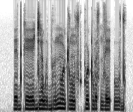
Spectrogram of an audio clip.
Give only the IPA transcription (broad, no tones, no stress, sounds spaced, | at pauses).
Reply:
e d k eː d͡ʑ ɛ̃ w ɯ b ɯ n ũː ʈ l ũ s k u ʈ w ɵ s n z e ʔ u d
